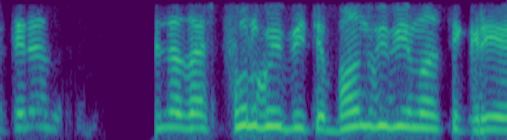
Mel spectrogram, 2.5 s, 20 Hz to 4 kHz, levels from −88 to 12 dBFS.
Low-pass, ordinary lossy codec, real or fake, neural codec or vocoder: 3.6 kHz; none; real; none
